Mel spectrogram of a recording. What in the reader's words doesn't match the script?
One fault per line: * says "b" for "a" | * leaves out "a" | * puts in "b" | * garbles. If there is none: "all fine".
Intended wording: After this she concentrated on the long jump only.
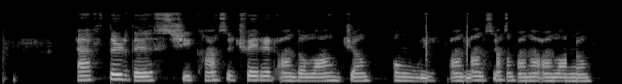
* garbles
